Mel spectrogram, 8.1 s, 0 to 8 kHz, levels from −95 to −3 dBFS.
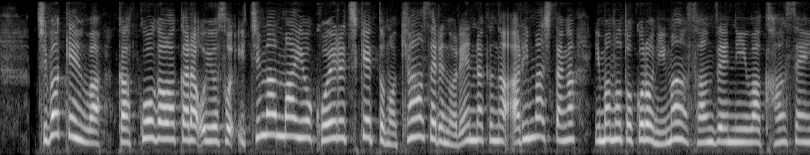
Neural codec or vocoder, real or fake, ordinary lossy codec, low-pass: codec, 16 kHz, 4.8 kbps, FACodec; fake; none; none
